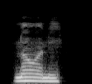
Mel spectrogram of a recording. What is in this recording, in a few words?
how much, hausa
